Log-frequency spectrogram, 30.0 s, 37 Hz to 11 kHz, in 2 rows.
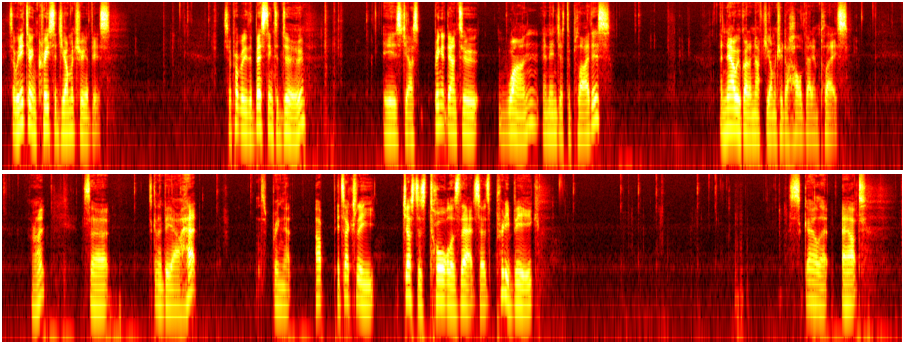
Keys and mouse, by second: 1.3 middle click, 2.0 Tab, 3.1 shift+middle click, 4.0 middle click, 5.2 shift+space, 5.9 middle click, 7.5 click, 9.6-10.5 drag, 11.2 Tab, 11.8-13.3 middle drag, 13.9 Tab, 14.9-15.7 middle drag, 17.1 middle click, 17.8 alt+middle click, 19.0-23.9 drag, 24.4-25.2 middle drag, 25.5-25.8 shift+middle drag, 26.4 middle click, 27.8 s, 28.8 click, 29.8 Tab.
